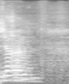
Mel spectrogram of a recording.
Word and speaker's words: Jean: lawyers from the Botham, is it John? It's Botham John. Yeah. I don't want to say his name wrong.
